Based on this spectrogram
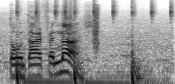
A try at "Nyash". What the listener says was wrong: It's Nyash, but I'll give you that. If you don't forget the Y in it. It's Nyash, Say Nyash.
